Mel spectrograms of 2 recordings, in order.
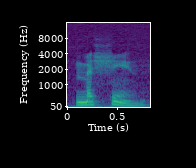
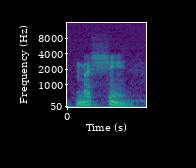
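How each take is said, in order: Both takes have the same delivery.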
